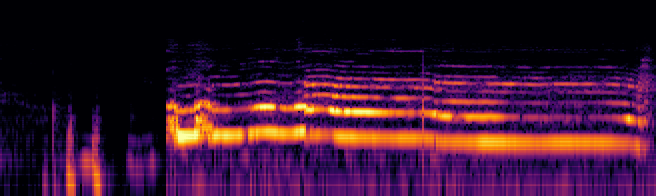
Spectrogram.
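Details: Husky producing a sustained, steady howl lasting nearly four seconds with a slight early warble then a long level tone, preceded by a few short whines and soft grunts.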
